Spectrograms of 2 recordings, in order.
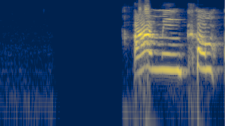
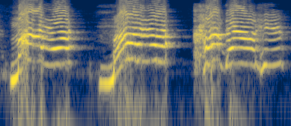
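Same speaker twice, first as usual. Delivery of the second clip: higher and louder, calling up the stairs; 8 semitones higher, 6 dB louder, slower than usual. Retold or imitated. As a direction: yell for Maya to come down. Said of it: "Rick was upset".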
